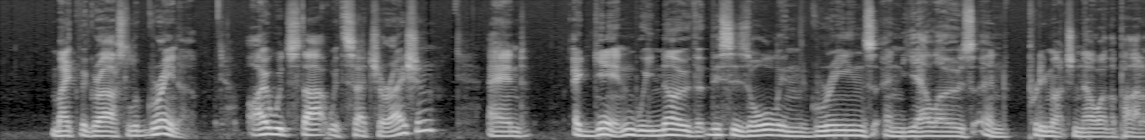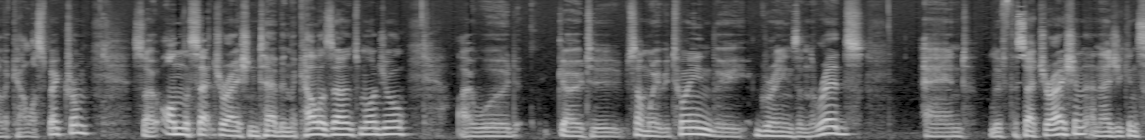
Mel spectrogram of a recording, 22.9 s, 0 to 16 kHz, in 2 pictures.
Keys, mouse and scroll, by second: 16.8-22.9 drag.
